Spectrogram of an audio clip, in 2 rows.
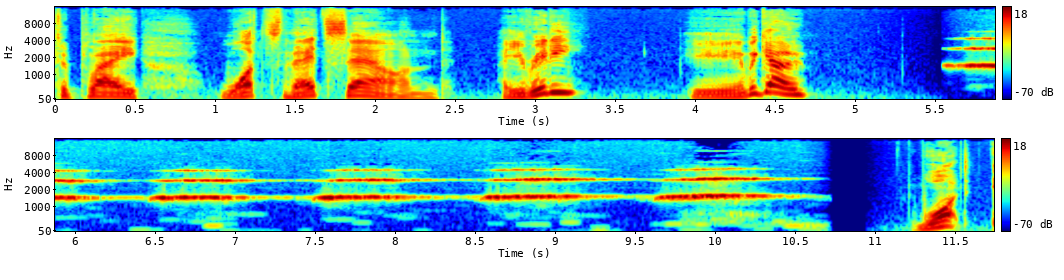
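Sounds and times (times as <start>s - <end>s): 
speech: 0.0s - 3.3s, 4.0s - 4.8s, 11.2s - 11.7s
kiwi whistled calls: 5.6s - 10.7s.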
